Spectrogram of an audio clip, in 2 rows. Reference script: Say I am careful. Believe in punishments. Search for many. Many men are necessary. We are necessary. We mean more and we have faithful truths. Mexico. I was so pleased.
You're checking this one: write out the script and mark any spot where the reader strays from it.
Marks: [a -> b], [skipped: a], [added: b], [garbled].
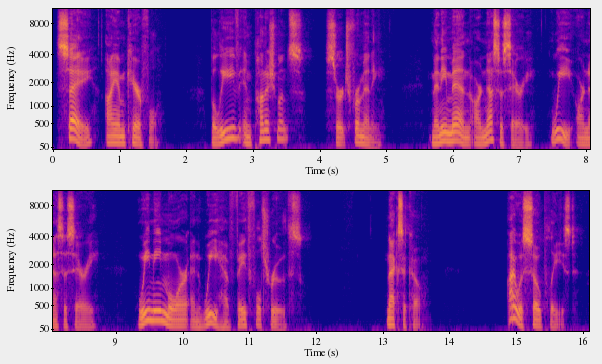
Say I am careful. Believe in punishments. Search for many. Many men are necessary. We are necessary. We mean more and we have faithful truths. Mexico. I was so pleased.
